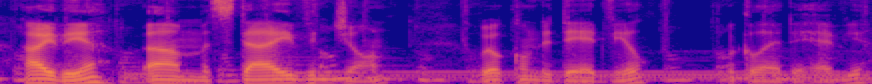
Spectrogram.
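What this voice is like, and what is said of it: Poor attempt at Australian accent. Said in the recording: “your best Australian accent ... I can't do the Australian accent”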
